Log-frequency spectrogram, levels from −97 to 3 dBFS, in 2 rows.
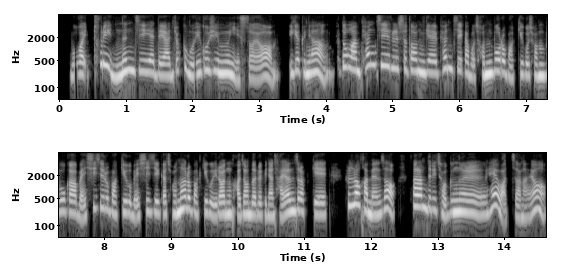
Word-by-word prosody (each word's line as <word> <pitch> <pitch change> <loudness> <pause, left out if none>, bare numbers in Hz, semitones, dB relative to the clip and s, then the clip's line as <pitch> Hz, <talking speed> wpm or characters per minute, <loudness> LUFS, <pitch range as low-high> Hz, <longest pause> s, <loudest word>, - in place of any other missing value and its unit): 뭐가 220 +3 -2
툴이 405 +4 +1
있는지에 255 - +2
대한 210 -2 -1
쪼끔 260 -2 -4
의구심은 240 -2 +2
있어요. 170 +4 -3 0.2
이게 240 +4 -3
그냥 240 -1 +2
그동안 310 -5 +1
편지를 370 -1 0
쓰던 275 -4 +1
게 240 -1 -1
편지가 280 -1 -3
뭐 190 - -6
전보로 240 +6 +4
바뀌고 210 +3 -6
전보가 210 +1 0
메시지로 265 - -4
바뀌고 210 -1 -3
메시지가 205 +4 -4
전화로 235 +8 +3
바뀌고 215 -3 -4
이런 200 +3 +1
과정들을 190 -1 -1
그냥 175 -2 -3
자연스럽게 210 0 0 0.3
흘러가면서 270 - +3 0.2
사람들이 290 -5 +4
적응을 215 -1 +1
해왔잖아요. 235 - -1
230 Hz, 375 characters per minute, -20 LUFS, 200-275 Hz, 0.3 s, 전보로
